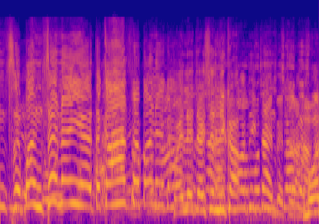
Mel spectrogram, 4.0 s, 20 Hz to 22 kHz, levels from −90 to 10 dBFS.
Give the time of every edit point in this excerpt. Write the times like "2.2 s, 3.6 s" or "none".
2.0 s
